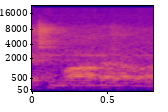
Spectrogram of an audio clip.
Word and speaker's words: tomato: I think the higher class so they say tomahto I said well aside from just the phonetics of pronunciation what else does that mean the one I said well I grew up tomato and no I'm too mom I grew up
